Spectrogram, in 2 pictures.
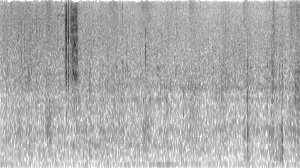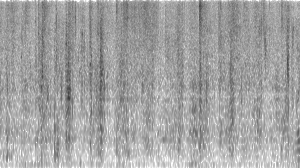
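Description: Footsteps of several people walking over stone paving and gritty ground, as irregular scuffs and taps, with faint voices behind them. A brief high hiss stands out about a second and a half in.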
